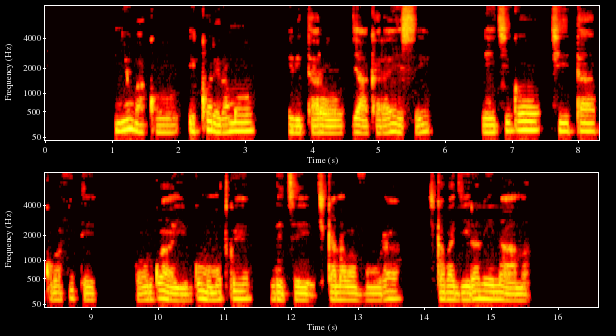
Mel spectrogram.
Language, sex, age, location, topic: Kinyarwanda, male, 25-35, Kigali, health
